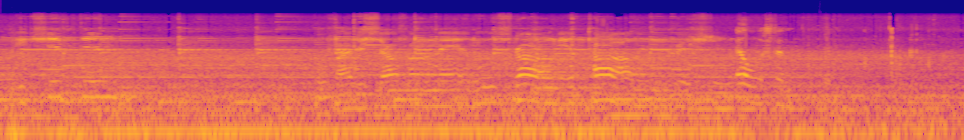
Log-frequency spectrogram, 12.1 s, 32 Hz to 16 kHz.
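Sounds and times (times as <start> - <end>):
engine and tyre drone in car: 0.0 - 12.0.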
